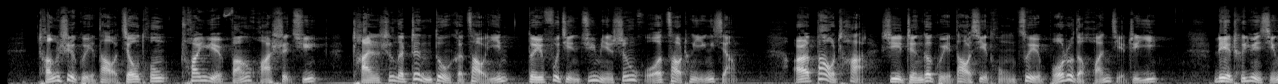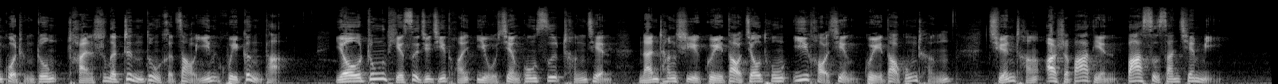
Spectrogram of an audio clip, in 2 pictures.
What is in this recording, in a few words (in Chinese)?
解说词, 国语男声配音; 高音经济型; 城市轨道交通长枕式床道岔施工工法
